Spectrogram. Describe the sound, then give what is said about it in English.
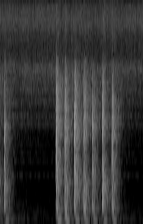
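Knocking on a door: one sharp knock, a pause, then a quick run of seven firm raps, heard alone against a quiet background. “Suddenly there was a knock on the door.”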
